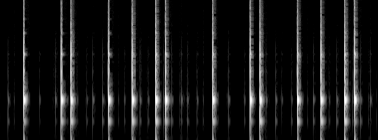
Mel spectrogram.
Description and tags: hi pitched rimshot loop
